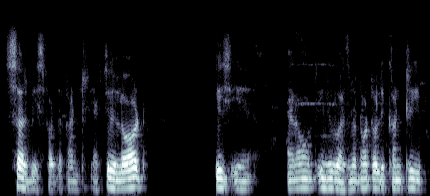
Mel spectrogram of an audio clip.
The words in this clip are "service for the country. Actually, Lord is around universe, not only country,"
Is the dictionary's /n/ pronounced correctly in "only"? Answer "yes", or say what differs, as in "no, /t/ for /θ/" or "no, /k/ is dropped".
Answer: no, /n/ is dropped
